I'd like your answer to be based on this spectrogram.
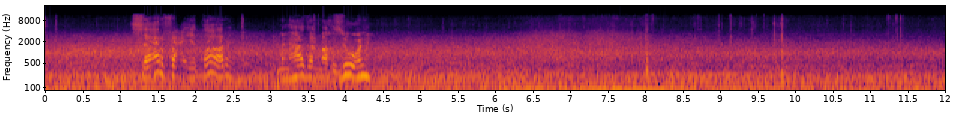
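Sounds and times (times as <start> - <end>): sharp clicks and cracks: 10.6 - 11.6.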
